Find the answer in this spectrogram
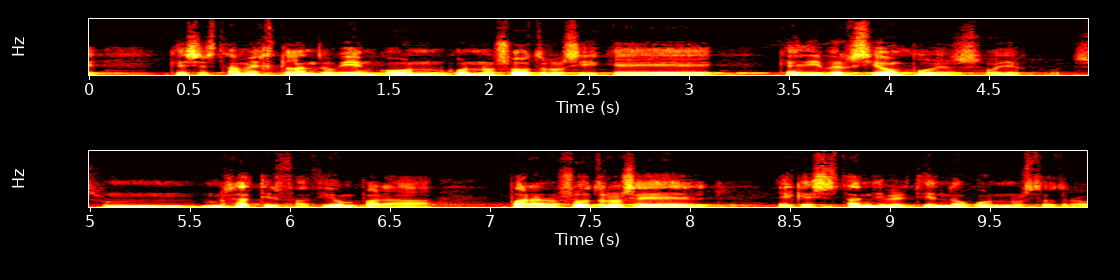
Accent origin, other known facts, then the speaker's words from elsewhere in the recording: Madrigal, Spain; la mayor parte de la charanga somos de Madrigal. Entonces, claro, para nosotros son unas fechas importantes las fiestas de nuestro pueblo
